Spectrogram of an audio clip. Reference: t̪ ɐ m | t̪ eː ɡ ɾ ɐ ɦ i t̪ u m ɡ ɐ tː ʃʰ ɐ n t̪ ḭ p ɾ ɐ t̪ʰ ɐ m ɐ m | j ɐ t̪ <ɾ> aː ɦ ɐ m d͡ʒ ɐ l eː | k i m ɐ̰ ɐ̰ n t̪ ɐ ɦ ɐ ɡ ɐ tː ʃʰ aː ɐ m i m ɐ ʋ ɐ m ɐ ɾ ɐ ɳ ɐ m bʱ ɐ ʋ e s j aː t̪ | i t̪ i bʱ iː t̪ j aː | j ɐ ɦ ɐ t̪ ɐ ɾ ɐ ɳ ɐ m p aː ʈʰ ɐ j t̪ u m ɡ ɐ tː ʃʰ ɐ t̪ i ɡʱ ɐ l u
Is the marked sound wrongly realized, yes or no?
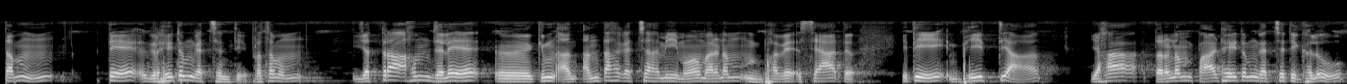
no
